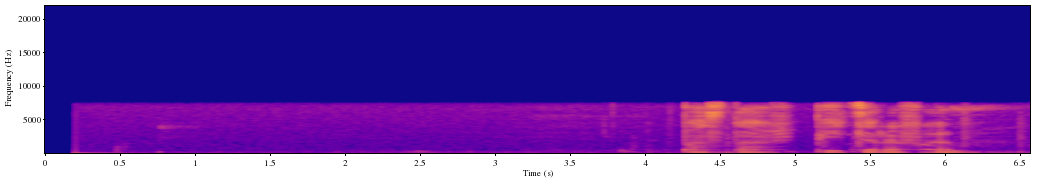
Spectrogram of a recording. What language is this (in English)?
Russian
